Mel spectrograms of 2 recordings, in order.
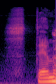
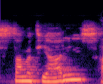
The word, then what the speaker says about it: Stamatiades: Correctly, the Greek way is stamatiades. – Ah. – But in English, you say stamatitis.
